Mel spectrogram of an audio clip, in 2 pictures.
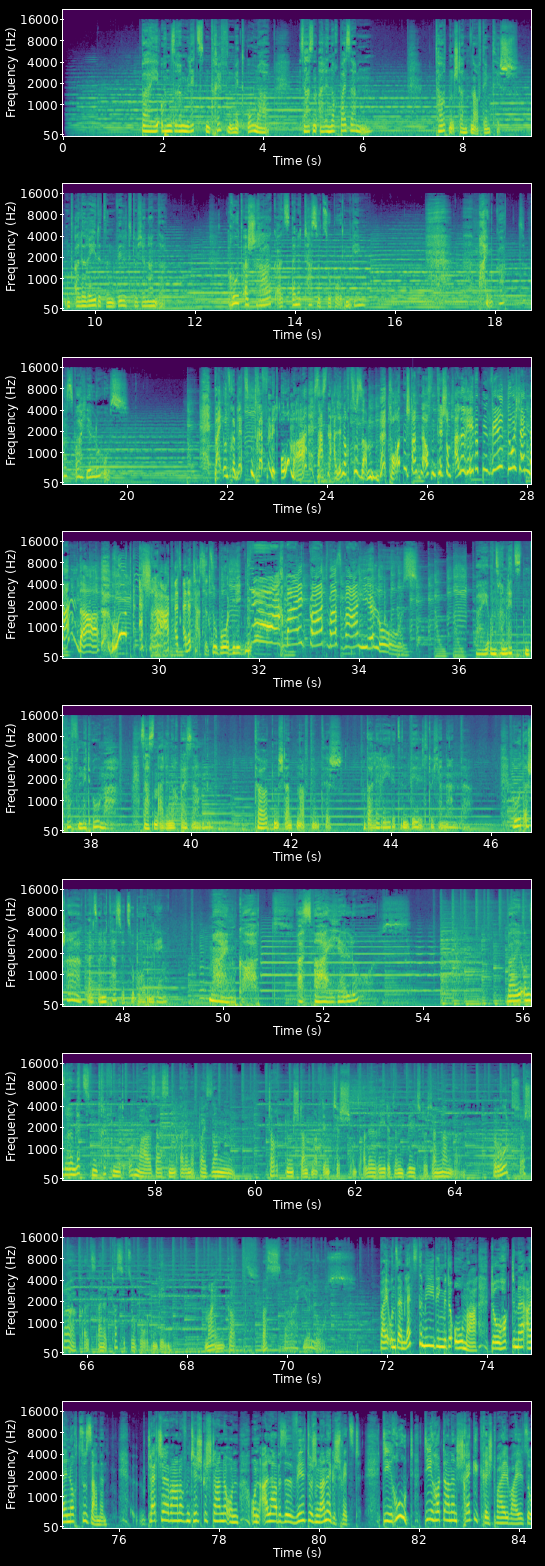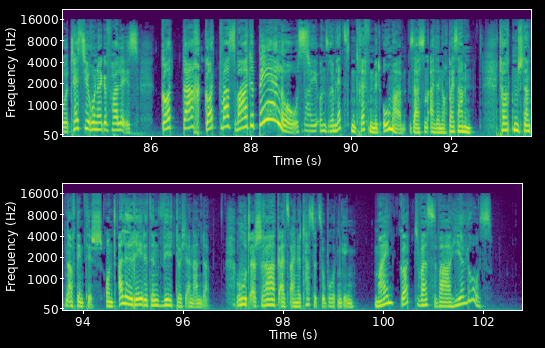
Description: deutsche Sprecherin.
Kein Dialekt
Sprechprobe: Industrie (Muttersprache):
german female voice over artist.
